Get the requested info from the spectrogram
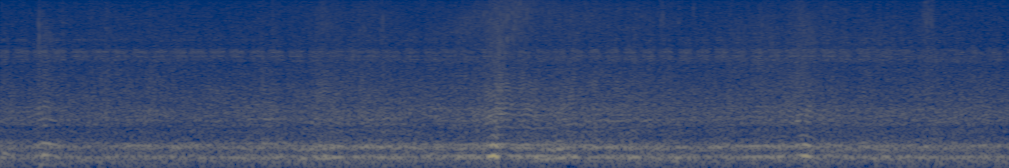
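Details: A swarm of bees pours from the hive, giving a thick, unbroken drone with two clear humming bands. Close individual bees flare briefly louder near the middle and again toward the end.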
